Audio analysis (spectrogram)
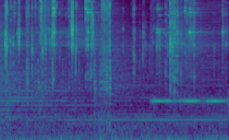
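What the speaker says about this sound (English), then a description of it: "As they approached their room, Sarah fumbled with the keys" Keys jangle and clink at a hotel room door, a short bright rattle close up, fumbled in bursts over a faint background hum.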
